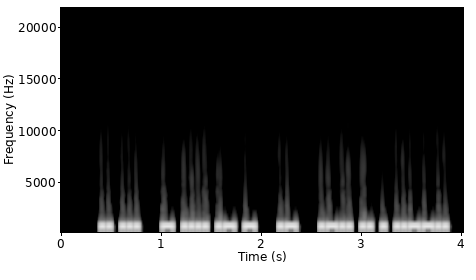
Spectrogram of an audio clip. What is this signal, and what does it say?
Morse code, heard as a keyed tone, about 34 wpm, 700 Hz. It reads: IS THAT A LIE?
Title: Sentences from Top 1600 Words 35wpm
